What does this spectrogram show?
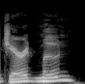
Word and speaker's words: Jerred Moon: i pronouncing it right Jared moon that's correct it's a it's a different spelling though right yeah it is and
